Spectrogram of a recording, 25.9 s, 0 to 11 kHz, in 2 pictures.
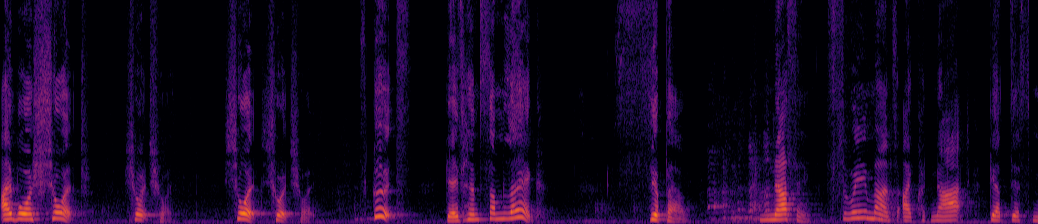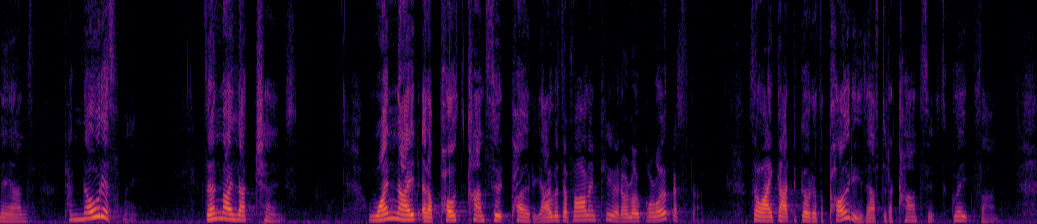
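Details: Adult woman, profoundly hearing-impaired since age four after a 106-degree fever destroyed about two-thirds of her hearing; deaf speech.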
